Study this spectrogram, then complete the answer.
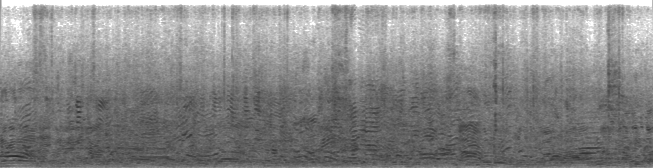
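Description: A large crowd of people talks and shouts outdoors.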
